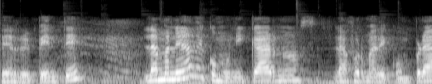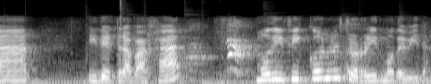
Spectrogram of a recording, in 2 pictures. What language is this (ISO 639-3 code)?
spa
